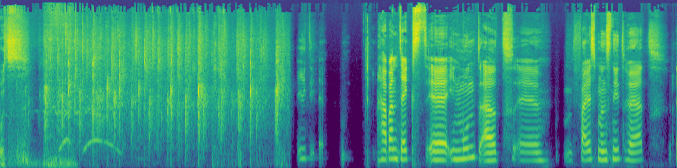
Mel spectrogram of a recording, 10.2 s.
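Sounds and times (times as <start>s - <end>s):
speech: 0.0s - 0.4s, 4.5s - 4.8s, 5.7s - 10.1s
audience applause: 0.4s - 4.4s.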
